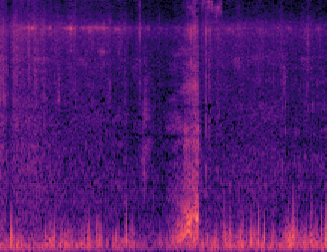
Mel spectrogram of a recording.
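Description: A dog runs across sand with quick pattering steps.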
